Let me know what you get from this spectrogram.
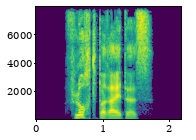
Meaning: strong/mixed nominative/accusative neuter singular of fluchtbereit
- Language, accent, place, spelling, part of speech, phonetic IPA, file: German, Germany, Berlin, fluchtbereites, adjective, [ˈflʊxtbəˌʁaɪ̯təs], De-fluchtbereites.ogg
